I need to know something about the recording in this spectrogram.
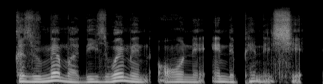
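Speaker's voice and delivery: usual speaking voice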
